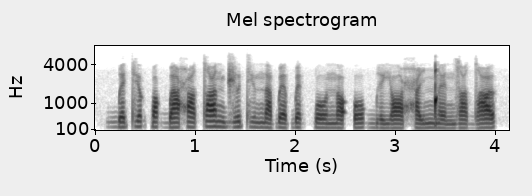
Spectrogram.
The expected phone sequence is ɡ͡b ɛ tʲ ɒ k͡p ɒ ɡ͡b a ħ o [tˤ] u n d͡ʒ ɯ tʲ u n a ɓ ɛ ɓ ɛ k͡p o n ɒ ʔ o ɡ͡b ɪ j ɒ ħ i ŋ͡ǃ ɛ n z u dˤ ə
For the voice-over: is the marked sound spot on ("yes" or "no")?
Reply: yes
